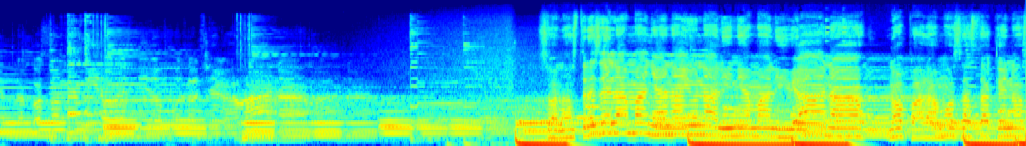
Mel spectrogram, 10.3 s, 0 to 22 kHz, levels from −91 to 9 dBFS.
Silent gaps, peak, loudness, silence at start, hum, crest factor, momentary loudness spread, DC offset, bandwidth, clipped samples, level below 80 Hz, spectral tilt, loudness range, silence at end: none; -2 dBFS; -20 LUFS; 0 s; none; 16 dB; 14 LU; under 0.1%; 15 kHz; under 0.1%; -18 dBFS; -5.5 dB/octave; 10 LU; 0 s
